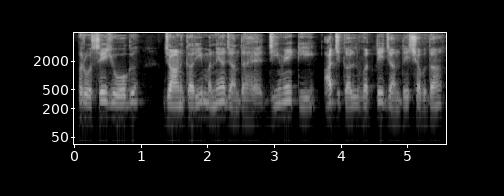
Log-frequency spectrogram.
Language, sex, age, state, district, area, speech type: Punjabi, male, 30-45, Punjab, Jalandhar, urban, spontaneous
